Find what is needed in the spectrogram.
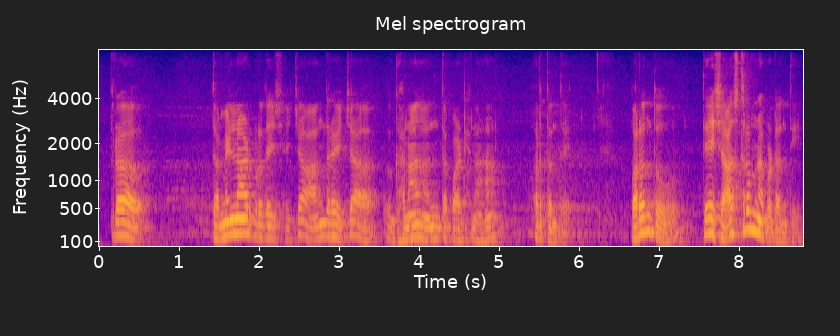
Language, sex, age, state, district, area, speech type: Sanskrit, male, 60+, Karnataka, Uttara Kannada, rural, spontaneous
